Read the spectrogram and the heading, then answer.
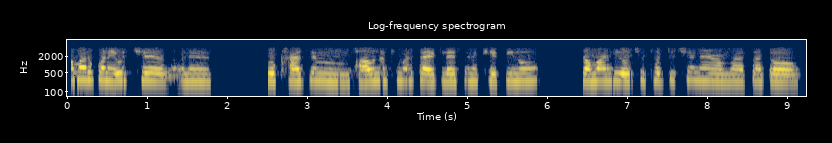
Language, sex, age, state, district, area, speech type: Gujarati, female, 18-30, Gujarat, Valsad, rural, conversation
